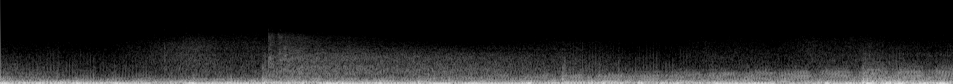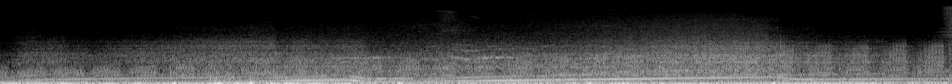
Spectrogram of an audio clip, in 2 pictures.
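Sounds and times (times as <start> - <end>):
car engine accelerating hard: 9.5 - 19.0.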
